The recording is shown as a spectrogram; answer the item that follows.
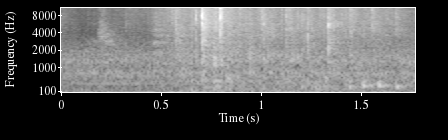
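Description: Pigeons cooing in a garden where they have been kept for decades. A few soft, low coos come near the end over a steady background hiss.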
